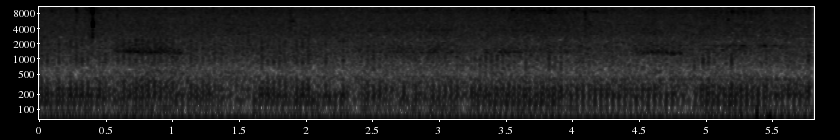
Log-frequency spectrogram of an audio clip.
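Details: Scottish Fold cat Tommy purrs while demanding his petting: a steady, low, rumbling purr runs continuously, with faint higher hums drifting in now and then.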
